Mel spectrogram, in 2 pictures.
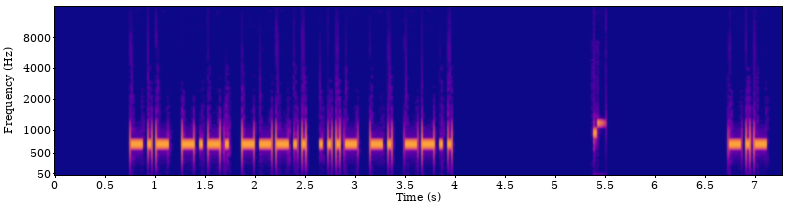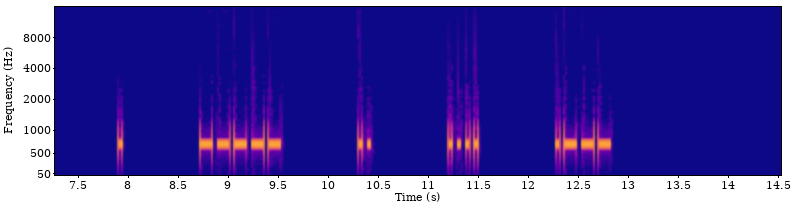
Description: Morse code, heard as a keyed tone, about 28 wpm, spaced as for 14 wpm, 700 Hz. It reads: KC8VNZ KE0IHJ
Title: USA Call Signs - 6 Characters - 6x Character Spacing - 28wpm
